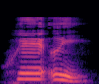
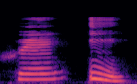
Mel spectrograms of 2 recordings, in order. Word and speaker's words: 회의: Number 2, the vowel 의 is pronounced as 이, except for the first syllable of a word.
